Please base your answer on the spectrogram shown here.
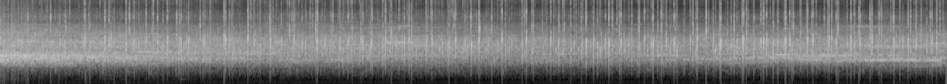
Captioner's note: cheers and applause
